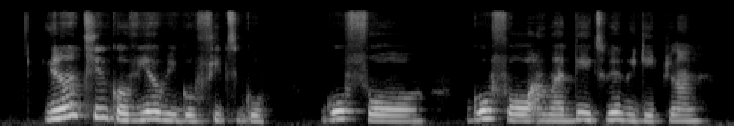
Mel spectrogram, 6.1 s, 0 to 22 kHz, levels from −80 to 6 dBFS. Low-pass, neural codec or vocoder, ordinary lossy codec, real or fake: 14.4 kHz; codec, 44.1 kHz, 2.6 kbps, SNAC; none; fake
